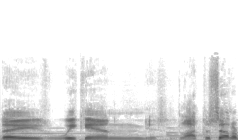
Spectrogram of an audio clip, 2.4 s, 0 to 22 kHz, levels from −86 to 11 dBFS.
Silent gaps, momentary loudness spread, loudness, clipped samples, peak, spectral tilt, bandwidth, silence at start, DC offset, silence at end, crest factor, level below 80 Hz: none; 14 LU; -29 LUFS; under 0.1%; -12 dBFS; -4 dB/octave; 13 kHz; 0 s; under 0.1%; 0 s; 18 dB; -64 dBFS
